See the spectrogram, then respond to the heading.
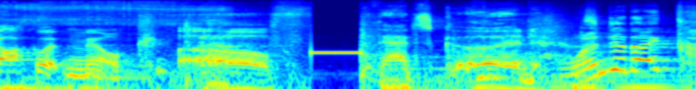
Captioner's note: beep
